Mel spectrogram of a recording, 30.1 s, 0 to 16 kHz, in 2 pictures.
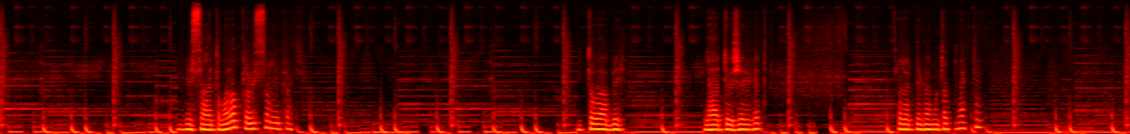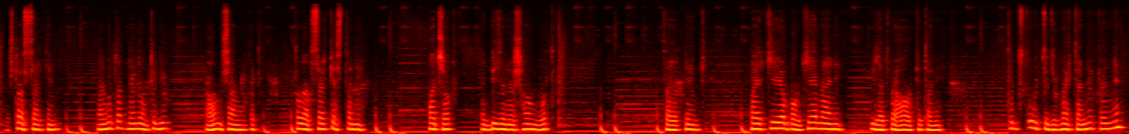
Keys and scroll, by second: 4.5-5.5 typing, 7.4-12.5 typing.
